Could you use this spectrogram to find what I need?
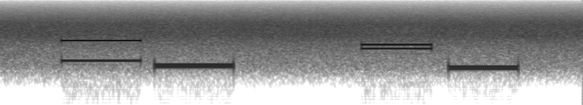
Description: Aircraft SELCAL, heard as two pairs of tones, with radio hiss. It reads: ER-BC LP-AB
